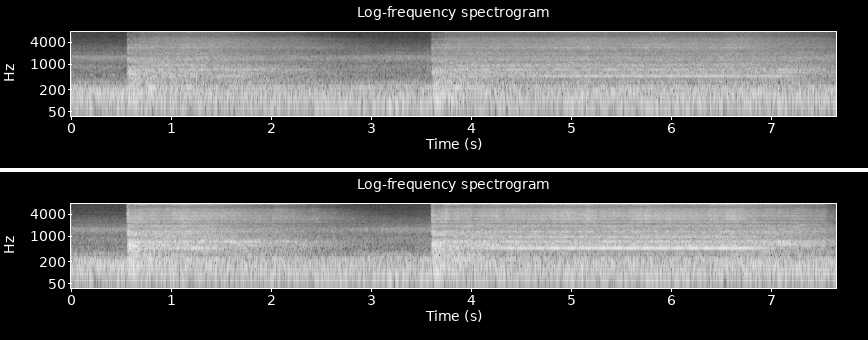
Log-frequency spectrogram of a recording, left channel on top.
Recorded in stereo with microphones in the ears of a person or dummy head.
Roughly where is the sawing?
Right.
